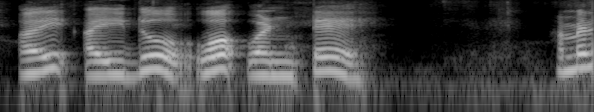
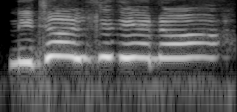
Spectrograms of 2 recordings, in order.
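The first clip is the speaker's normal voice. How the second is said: teasing; 11 semitones higher than usual. Real, not acted. Parent teasing crying child.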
